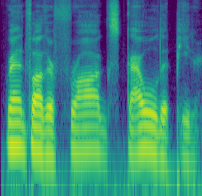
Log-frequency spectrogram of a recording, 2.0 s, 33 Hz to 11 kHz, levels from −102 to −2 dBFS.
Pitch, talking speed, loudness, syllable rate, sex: 115 Hz, 150 wpm, -17 LUFS, 4.7 syllables/s, male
